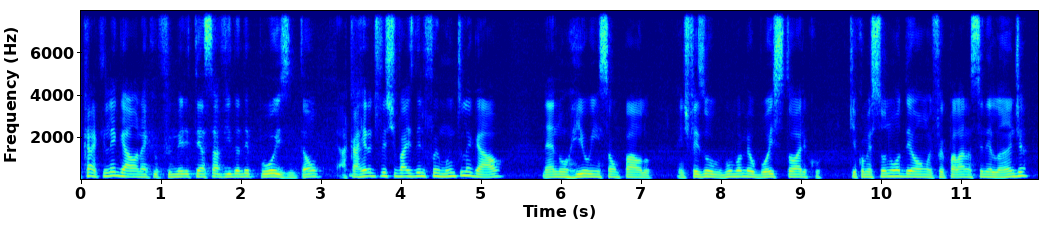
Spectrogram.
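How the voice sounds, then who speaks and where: A man's voice: medium pitch, a little fast, dark tone. A Brazilian man, a film director, answering interview questions in a conversational way, telling things through little quoted asides. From Brazil, outside Maranhão.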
